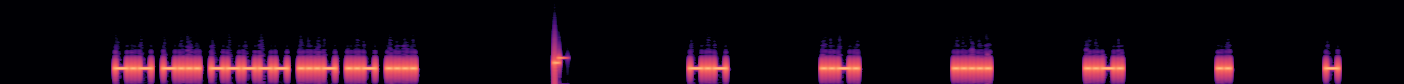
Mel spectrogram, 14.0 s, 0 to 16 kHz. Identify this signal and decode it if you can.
Morse code, heard as a keyed tone, about 30 wpm, spaced as for 13 wpm, 700 Hz. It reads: KB0VUH KF5FIT
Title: USA Call Signs - 8x Character Spacing - 30wpm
